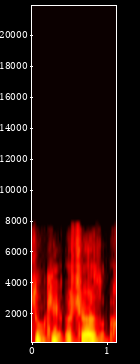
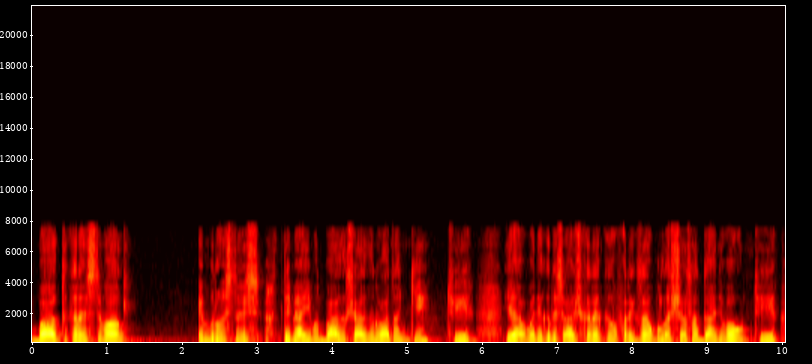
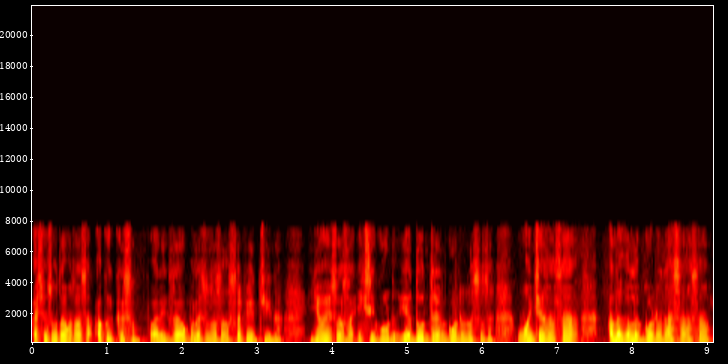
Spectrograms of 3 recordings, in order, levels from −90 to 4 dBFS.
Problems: background sounds at intervals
